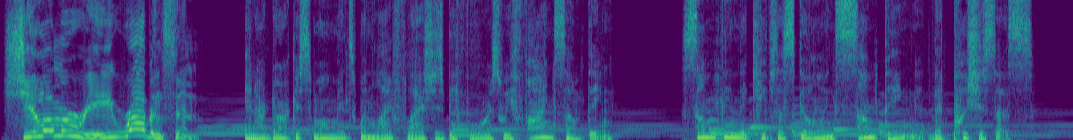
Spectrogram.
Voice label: NARRATION VO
